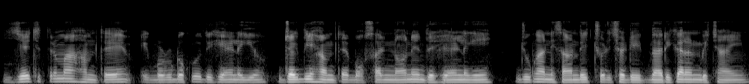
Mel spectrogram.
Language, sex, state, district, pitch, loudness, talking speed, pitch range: Garhwali, male, Uttarakhand, Uttarkashi, 110 Hz, -22 LUFS, 185 wpm, 105-115 Hz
